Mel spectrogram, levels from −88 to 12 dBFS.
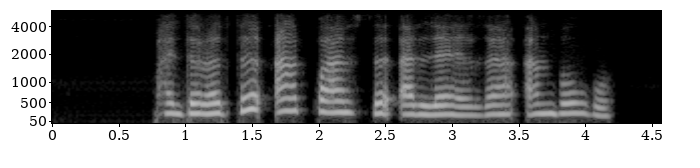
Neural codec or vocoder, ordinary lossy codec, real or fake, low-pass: codec, 16 kHz in and 24 kHz out, 0.6 kbps, FocalCodec, streaming, 2048 codes; Opus, 32 kbps; fake; 5.4 kHz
